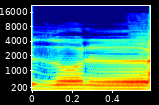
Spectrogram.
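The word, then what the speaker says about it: ذُو: Kemudian wal habbu dzul asfi, yang dimana di sini pada lafal dzul, hati-hati dalam pelafalan huruf za-nya, jangan sampai terbaca dengan zai kembali.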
